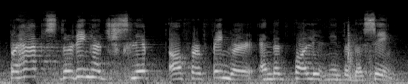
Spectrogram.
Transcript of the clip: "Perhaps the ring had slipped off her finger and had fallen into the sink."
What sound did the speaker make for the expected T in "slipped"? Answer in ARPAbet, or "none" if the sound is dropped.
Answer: T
